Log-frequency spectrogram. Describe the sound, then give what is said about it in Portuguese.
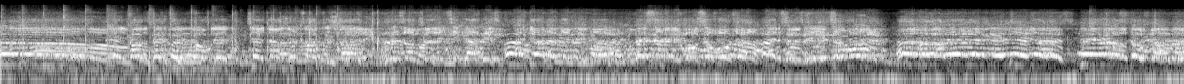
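A large crowd cheers and chants together, many voices singing loudly in unison without pause, rising and falling over a low steady rumble. “Som de aplausos pra você, PVC.”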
